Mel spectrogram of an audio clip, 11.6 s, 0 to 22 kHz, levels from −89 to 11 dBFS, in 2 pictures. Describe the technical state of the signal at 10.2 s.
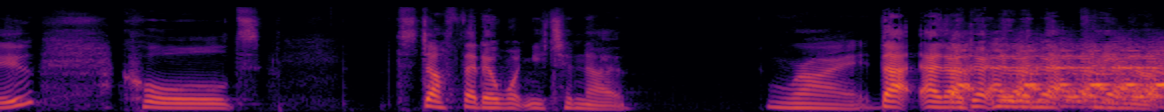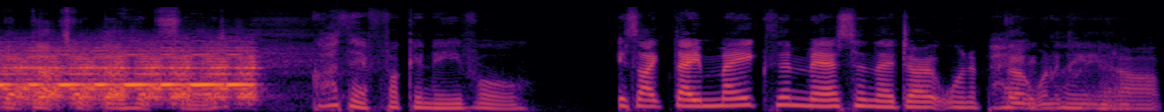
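At 10.2 s the signal is intact, with no audible technical fault at that point in the speech.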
